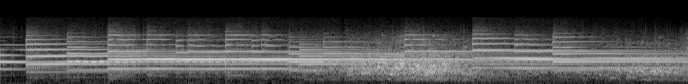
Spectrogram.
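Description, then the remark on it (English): Roy Rogers' doorbell rings out a long, melodic chime tune, its bright bell tones changing pitch every second or so, loud, with no talking over it. “Well, I'll ring Roy's bell.”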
